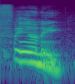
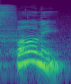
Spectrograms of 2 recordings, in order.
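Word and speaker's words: Fani: screaming at the TV it's not Fanny it's funny so uh okay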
